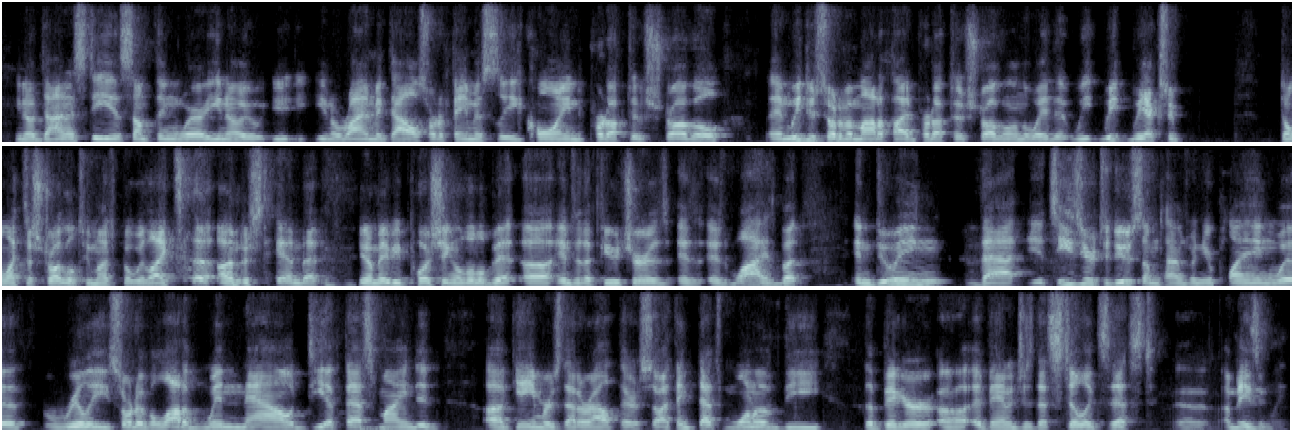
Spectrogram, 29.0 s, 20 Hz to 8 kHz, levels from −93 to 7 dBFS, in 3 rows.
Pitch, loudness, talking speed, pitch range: 125 Hz, -21 LUFS, 225 wpm, 115-145 Hz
